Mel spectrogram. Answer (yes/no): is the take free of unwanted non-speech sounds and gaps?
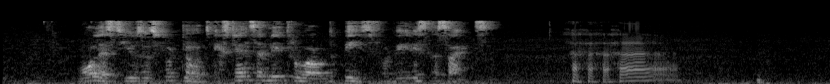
no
